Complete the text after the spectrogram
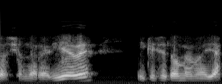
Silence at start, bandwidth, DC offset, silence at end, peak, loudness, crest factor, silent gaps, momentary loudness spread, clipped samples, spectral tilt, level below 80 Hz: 0 s; 7.8 kHz; under 0.1%; 0 s; -4 dBFS; -21 LUFS; 16 dB; none; 13 LU; under 0.1%; -5 dB/octave; -68 dBFS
